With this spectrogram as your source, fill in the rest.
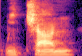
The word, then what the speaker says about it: Wiccan: It's actually Wicha and Wichi and Wichan, but I'm not doing that. It has to do with the Old English pronunciations of those words, okay?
